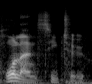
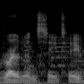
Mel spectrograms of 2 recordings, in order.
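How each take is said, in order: First: The name is pronounced the German way. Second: The name is pronounced the English way. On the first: "In Germany, it's just it's pronounced Roland" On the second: "rather than"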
